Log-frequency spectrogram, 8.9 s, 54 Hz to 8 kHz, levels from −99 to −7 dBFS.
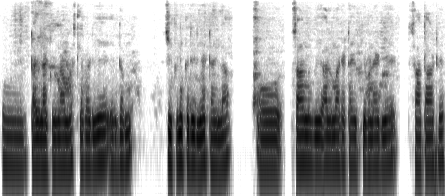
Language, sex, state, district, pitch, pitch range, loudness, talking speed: Rajasthani, male, Rajasthan, Churu, 120 Hz, 120-125 Hz, -17 LUFS, 150 wpm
